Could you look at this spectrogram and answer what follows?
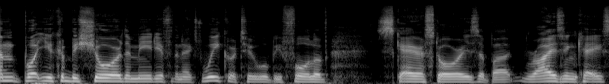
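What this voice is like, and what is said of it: Usual voice. Nothing is said of it.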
